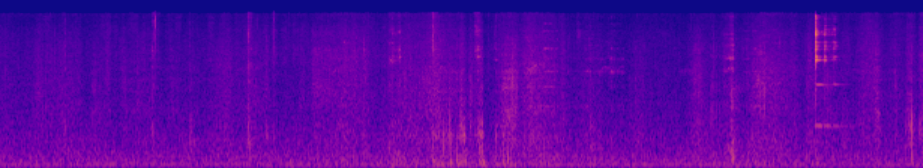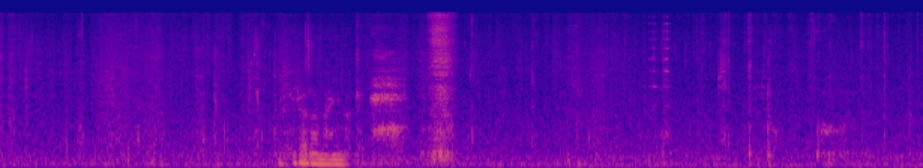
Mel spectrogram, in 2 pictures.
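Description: A wooden skewer scrapes and taps on a ceramic plate.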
